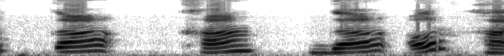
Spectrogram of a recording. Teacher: छोटा का, खा, ग और हा, ये कंठ से उच्चारित होते हैं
